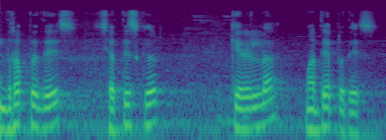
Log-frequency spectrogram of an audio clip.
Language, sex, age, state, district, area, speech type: Odia, male, 30-45, Odisha, Rayagada, rural, spontaneous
